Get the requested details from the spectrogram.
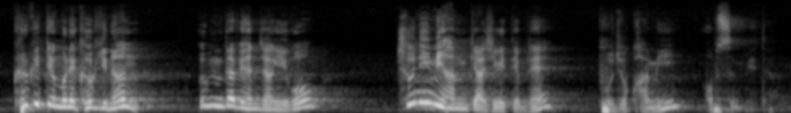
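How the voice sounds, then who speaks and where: A male pastor with a Gyeongsang Korean accent preaching a sermon in a church, moving between loud emphasis and hushed whispers. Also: on the high side. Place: church sanctuary. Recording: long church hall reverb.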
